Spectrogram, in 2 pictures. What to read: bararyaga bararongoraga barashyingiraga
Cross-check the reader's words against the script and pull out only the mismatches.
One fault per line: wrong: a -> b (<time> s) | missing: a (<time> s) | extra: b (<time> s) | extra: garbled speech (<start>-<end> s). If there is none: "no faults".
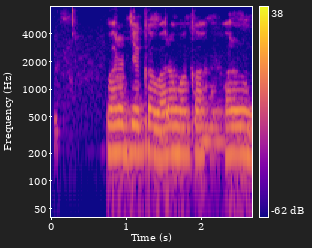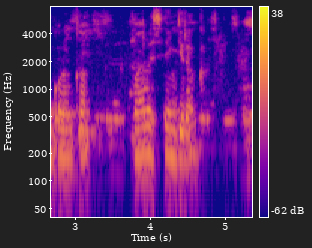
extra: baranywaga (1.4 s)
